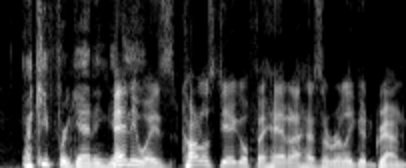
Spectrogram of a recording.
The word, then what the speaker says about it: Carlos Diego Ferreira: pronounced Carlos Diego Ferreira.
